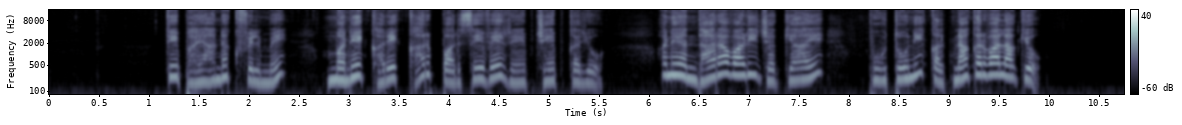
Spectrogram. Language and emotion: Gujarati, fearful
